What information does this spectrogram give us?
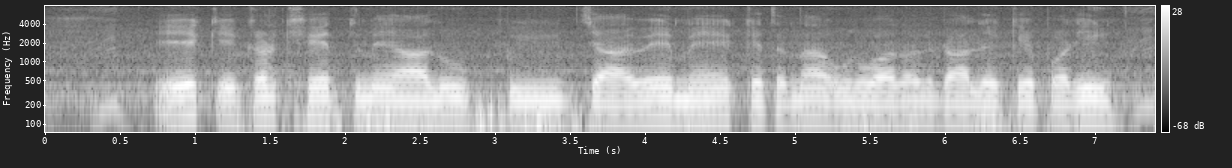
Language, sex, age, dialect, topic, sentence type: Bhojpuri, male, <18, Southern / Standard, agriculture, question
